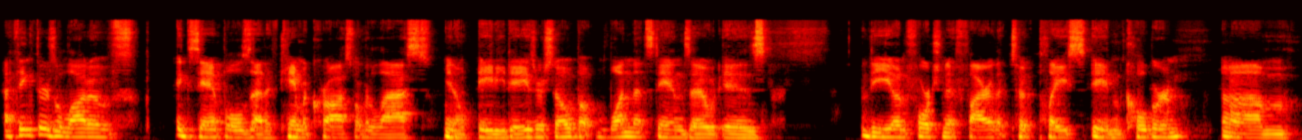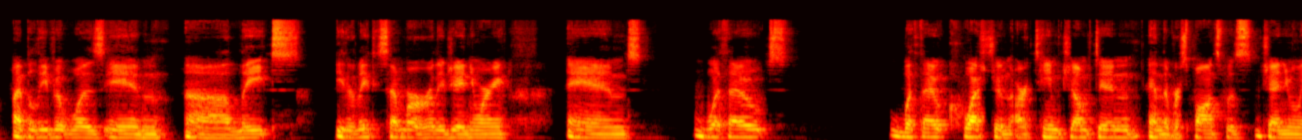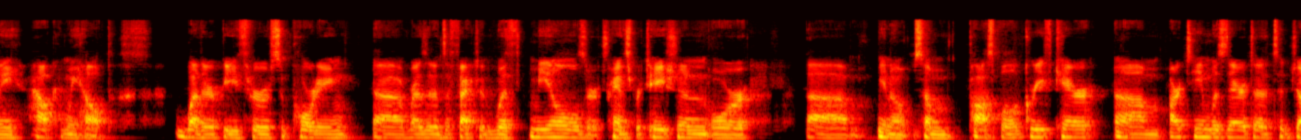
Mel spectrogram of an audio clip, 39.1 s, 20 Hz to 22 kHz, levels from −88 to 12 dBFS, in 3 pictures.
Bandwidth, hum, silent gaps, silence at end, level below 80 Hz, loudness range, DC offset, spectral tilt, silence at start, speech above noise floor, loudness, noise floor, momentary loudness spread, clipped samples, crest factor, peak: 12.5 kHz; none; 19.84-19.94 s, 21.70-21.91 s; 0 s; -58 dBFS; 2 LU; under 0.1%; -4 dB/octave; 0.05 s; over 67 dB; -24 LUFS; under -90 dBFS; 6 LU; under 0.1%; 20 dB; -4 dBFS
